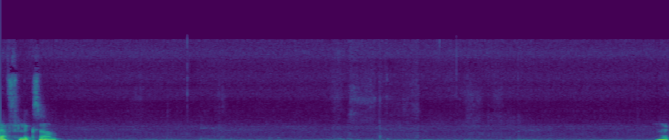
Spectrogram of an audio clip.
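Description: Thread is pulled through cloth with a soft rustle.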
